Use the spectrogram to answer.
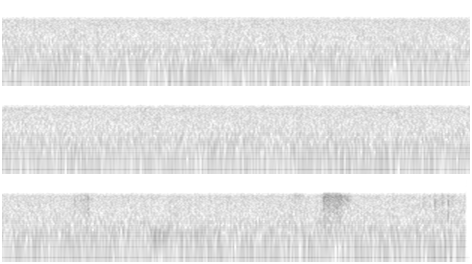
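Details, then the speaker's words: Tinnitus masking noise played through a hearing aid: steady, even hiss with a low hum. "See, this noise is good for my tinnitus, you know."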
